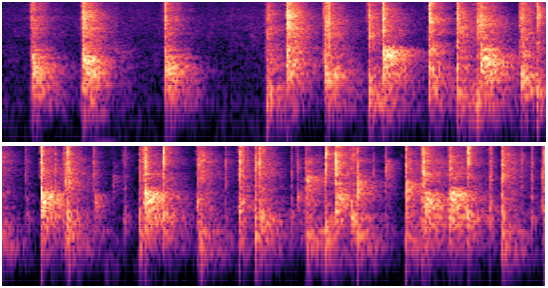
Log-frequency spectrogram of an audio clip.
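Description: Slow hand claps: a few single claps at first, then after a short pause a small group claps together steadily.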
